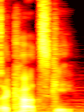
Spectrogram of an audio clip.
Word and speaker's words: Akatsuki: right also another PSA here for the Germans that are listening here it's pronounced akatski go for the dub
